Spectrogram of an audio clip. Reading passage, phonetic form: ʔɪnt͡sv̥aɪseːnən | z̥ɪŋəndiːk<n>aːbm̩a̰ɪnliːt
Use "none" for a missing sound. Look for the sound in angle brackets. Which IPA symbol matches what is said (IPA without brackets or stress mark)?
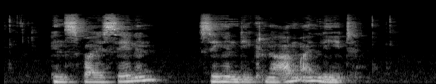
n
